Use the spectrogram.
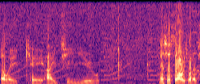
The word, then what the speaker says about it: Lakitu: younger days um I always called him uh makichu I spelled l-a-k-i-t-u that's just always what I've said and then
